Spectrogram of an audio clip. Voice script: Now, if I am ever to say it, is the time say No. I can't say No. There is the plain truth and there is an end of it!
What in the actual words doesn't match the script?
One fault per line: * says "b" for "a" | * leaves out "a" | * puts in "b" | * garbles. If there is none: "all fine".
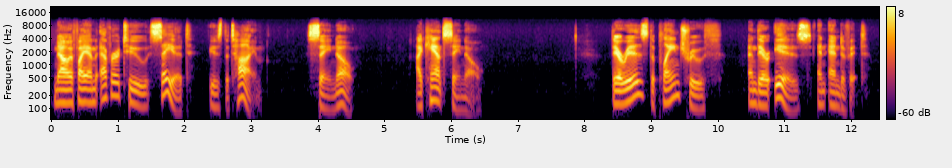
all fine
